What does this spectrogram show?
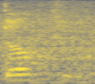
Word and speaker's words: Duppy: not Guppy. I thought it was You guppy. said Guppy. I was like looking at you like, what is that? I was It's Duppy. Oh, Duppy. Yes.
